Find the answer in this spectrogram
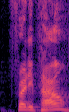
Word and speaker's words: Freddie Powell: Hello, Freddie Powell. Hello. That's the right pronunciation?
